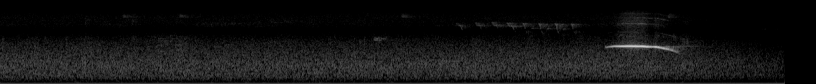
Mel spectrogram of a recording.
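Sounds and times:
scaled fruiteater uttering a long thin high whistle in Ecuador: 6.0 - 6.8.

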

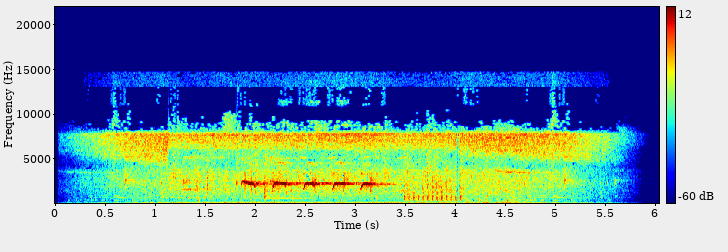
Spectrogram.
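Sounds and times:
Celeus flavus drumming: 0.8 - 4.8
Celeus flavus call: 1.8 - 4.6.

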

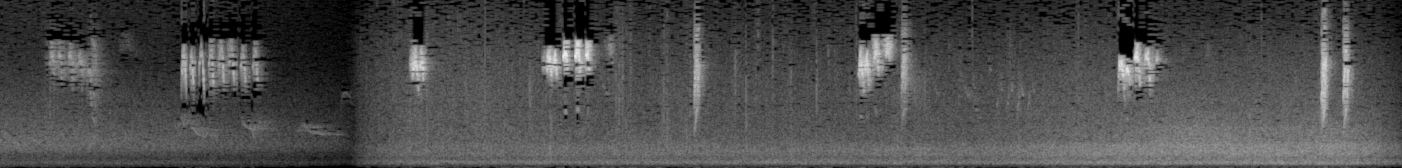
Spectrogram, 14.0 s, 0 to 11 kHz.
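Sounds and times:
steady background hiss: 0.0 - 14.0
chestnut-backed chickadee giving buzzy bursts of rapid notes: 1.8 - 2.7, 4.1 - 4.4, 5.4 - 6.2, 6.8 - 7.2, 8.5 - 10.4, 11.1 - 11.7, 13.1 - 13.7.

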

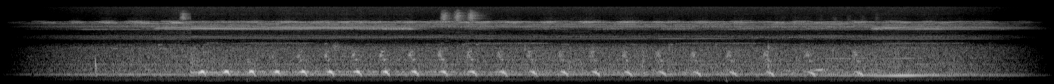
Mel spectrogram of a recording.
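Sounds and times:
Asio clamator song or call: 1.8 - 9.3.

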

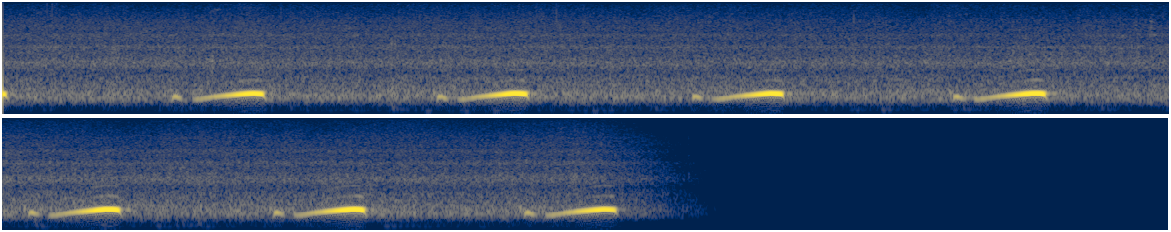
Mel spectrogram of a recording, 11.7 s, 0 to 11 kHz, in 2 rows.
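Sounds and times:
Maroon-chested ground dove calling mellow rising hoots in South America: 0.8 - 1.4, 2.2 - 2.8, 3.4 - 4.1, 4.7 - 5.3, 5.9 - 6.6, 7.2 - 7.8, 8.4 - 9.0.

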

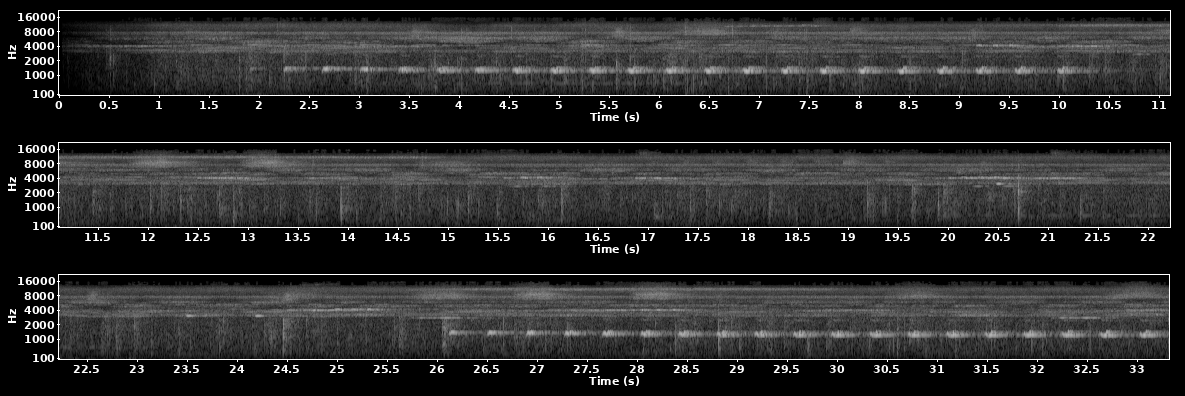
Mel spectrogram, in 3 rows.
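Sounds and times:
Glaucidium brasilianum singing in the Eastern Lowlands of South America: 2.2 - 10.5, 25.9 - 33.3.

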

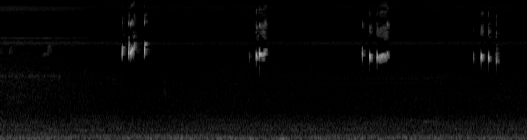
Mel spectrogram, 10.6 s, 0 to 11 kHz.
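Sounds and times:
Rio Grande chirping frog giving high chirps in North America: 2.4 - 3.0, 5.0 - 5.4, 7.2 - 7.8, 9.4 - 10.0.

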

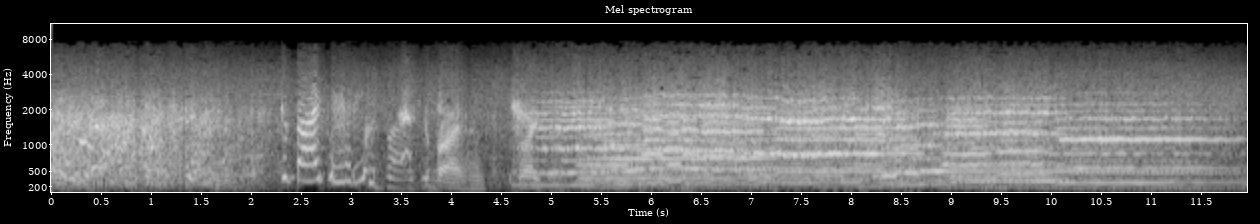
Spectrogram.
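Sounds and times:
laughter: 0.0 - 2.3
speech: 2.6 - 6.9
departing train horn blaring: 4.7 - 11.9.

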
